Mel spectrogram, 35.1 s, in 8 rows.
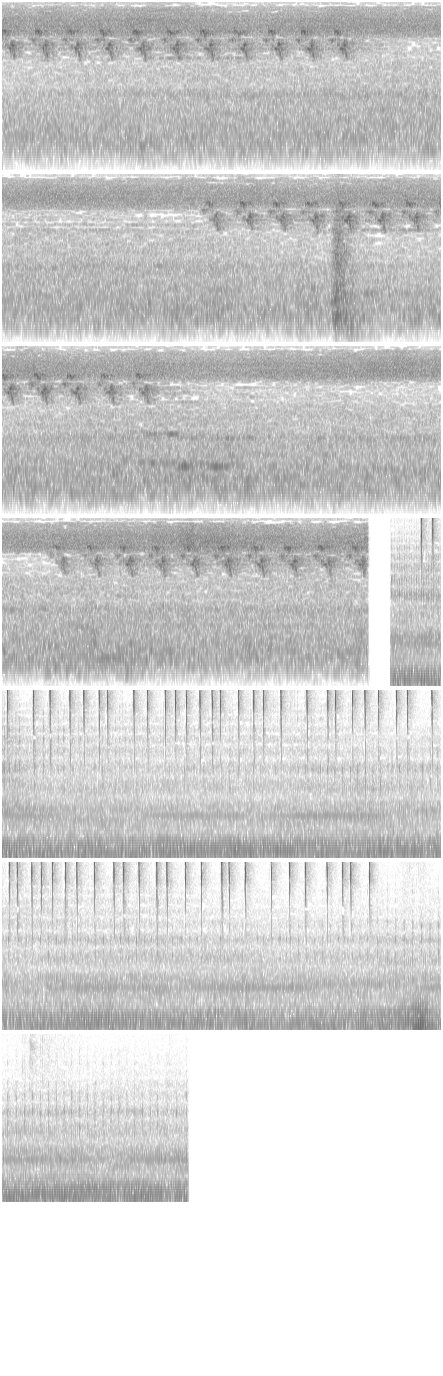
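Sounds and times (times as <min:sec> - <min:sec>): small bird chirping: 0:17.1 - 0:27.0
hummingbird chip notes: 0:17.1 - 0:28.2.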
